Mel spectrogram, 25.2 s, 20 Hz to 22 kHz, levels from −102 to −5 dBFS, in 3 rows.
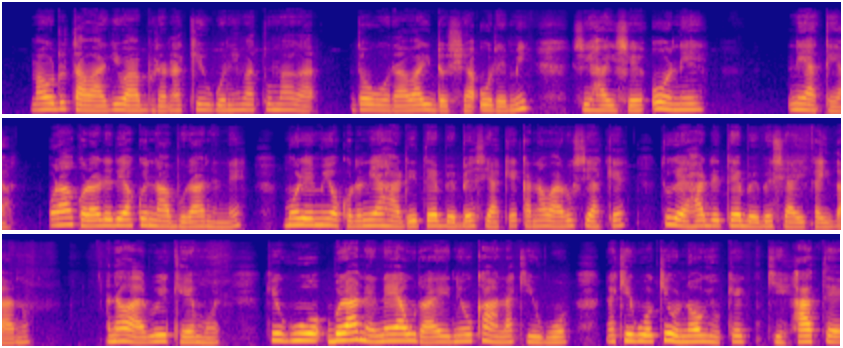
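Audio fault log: No technical faults are present in this speech recording.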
